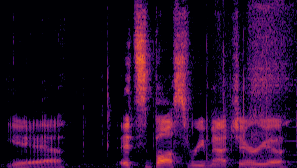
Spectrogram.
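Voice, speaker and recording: A woman's voice: low-pitched, takes it slowly, vocal fry, slight background noise. Chatty woman streamer, light Filipino accent. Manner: chatty, self-deprecating, laughs often, reads chat aloud. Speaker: game streamer. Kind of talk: casual live-stream chat while gaming. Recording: game music under the voice. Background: game music.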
